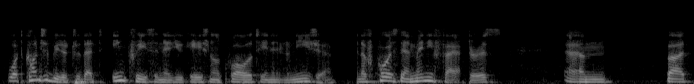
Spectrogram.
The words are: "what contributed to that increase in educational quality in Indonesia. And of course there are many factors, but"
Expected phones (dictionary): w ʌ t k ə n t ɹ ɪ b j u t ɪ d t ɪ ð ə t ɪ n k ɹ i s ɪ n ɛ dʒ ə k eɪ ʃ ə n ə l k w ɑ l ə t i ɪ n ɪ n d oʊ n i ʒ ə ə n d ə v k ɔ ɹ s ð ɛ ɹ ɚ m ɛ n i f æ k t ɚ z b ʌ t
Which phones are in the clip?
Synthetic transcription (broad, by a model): w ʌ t k ə n t ɹ ɪ b j u t ɪ d t ɪ ð ə t ɪ n k ɹ i s ɪ n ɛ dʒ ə k eɪ ʃ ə n l k w ɑ l ə t i ɪ n ɪ n d oʊ n i ʒ ə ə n ə v k ɔ ɹ s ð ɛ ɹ m ɛ n i f æ k t ɚ z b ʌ t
